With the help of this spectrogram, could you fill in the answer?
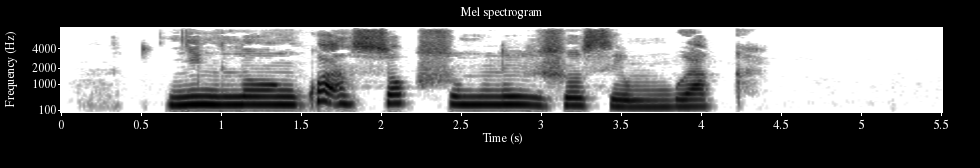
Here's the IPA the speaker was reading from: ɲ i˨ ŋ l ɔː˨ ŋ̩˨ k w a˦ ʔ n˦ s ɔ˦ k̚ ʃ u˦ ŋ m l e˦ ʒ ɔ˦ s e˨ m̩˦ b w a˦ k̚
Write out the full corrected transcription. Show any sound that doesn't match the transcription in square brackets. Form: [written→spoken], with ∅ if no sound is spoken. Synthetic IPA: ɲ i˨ ŋ l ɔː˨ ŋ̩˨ k w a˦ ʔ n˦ s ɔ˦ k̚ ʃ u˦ [ŋ→∅] m l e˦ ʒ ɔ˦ s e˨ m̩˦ b w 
